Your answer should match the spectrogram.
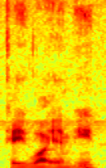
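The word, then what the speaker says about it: chyme: which by that storage is a liquid called chime pronouncing pronounced as crime kyme uh beginning to enter then beginning to enter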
